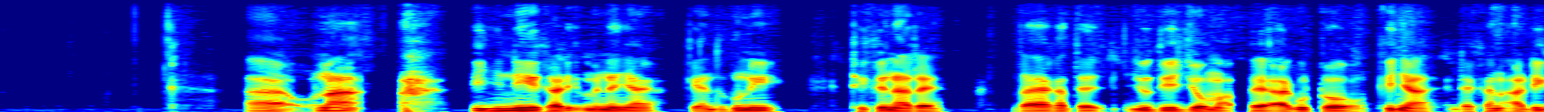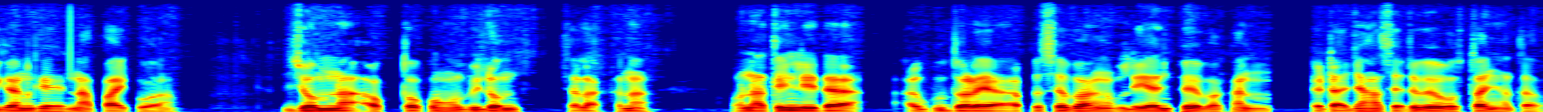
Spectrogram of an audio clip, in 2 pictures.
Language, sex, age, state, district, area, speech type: Santali, male, 30-45, West Bengal, Jhargram, rural, spontaneous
